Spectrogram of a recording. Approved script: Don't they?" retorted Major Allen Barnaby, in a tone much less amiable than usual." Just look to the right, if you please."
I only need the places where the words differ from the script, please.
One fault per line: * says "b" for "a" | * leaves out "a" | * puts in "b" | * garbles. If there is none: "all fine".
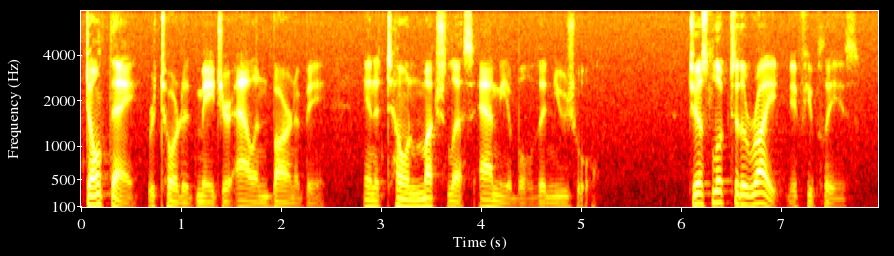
all fine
